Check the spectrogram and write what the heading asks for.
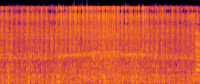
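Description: Brother Essence embroidery machine stitching out a monogram at speed, a fast, even run of needle strokes.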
